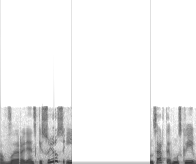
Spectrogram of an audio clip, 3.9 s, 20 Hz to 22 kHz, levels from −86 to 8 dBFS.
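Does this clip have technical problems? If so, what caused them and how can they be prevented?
Yes. Gain pumping runs through the whole speech clip. The level swings by about 10 dB, likely from input gain set too high with a fast limiter. Lower the microphone gain to prevent it.

A Bluetooth dropout leaves a 21 ms hole from 1.07 to 1.10 s, likely one lost wireless frame. Keep the headphones close and the radio path clear.

An audio dropout to a faint residue runs from 1.43 to 2.99 s. Only mains hum remains, about 45 dB down, likely a broken input connection. Secure the cable and connector.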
